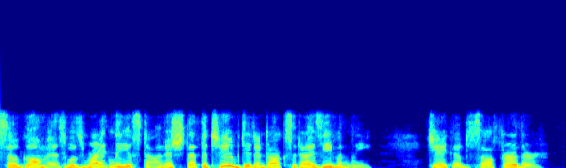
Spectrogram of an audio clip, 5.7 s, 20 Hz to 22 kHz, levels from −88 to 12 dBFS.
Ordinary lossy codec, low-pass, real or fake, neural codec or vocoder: Opus, 32 kbps; 7.2 kHz; fake; codec, 16 kHz in and 24 kHz out, 1.1 kbps, FireRedTTS-2 codec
